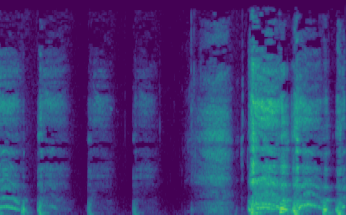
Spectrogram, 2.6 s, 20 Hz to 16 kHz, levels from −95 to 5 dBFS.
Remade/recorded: recorded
